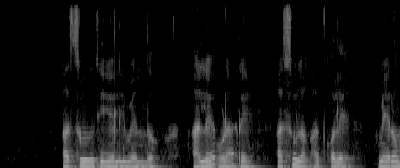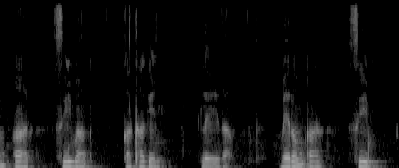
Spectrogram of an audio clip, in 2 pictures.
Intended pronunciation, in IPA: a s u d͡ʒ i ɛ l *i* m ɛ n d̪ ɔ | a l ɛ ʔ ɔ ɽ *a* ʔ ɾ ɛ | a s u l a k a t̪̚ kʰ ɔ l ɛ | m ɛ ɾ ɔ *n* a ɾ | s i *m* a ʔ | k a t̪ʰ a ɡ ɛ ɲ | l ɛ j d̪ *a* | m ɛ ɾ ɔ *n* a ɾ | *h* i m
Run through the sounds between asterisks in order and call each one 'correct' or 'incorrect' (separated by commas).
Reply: correct, correct, incorrect, correct, correct, incorrect, incorrect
